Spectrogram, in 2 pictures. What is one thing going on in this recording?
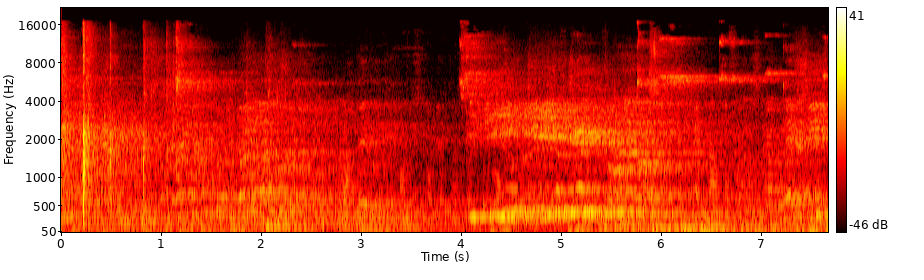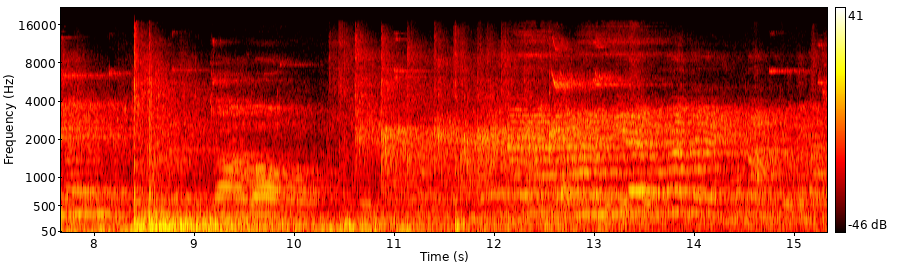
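Players shout to each other across a large echoing hall.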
